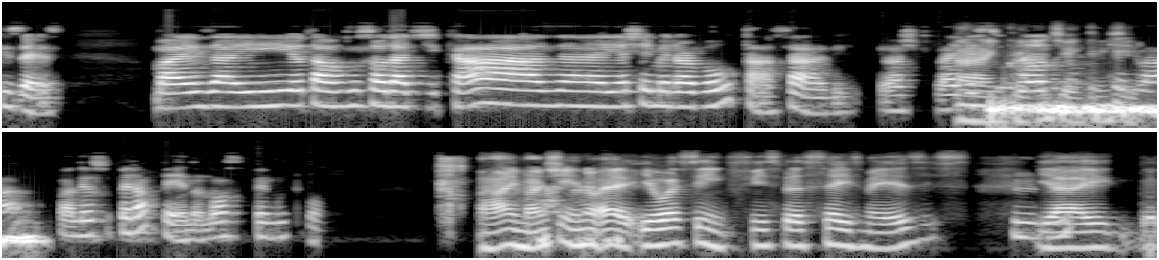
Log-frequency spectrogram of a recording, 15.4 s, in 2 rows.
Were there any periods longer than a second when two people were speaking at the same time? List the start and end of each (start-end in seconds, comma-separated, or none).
6.4-7.7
